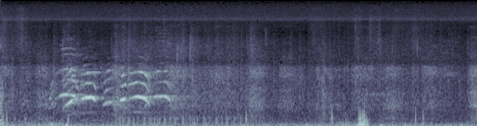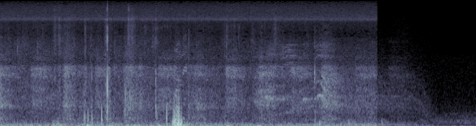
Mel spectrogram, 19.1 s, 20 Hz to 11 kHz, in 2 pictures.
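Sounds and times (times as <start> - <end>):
distant voice calling: 0.0 - 5.3, 12.8 - 17.1
running footsteps: 0.0 - 17.1.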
